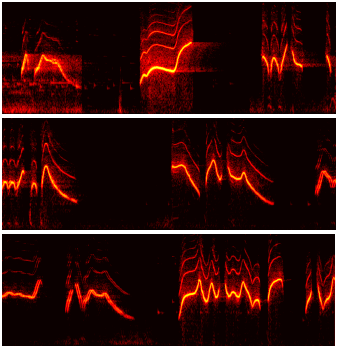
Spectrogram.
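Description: A man whistles loudly through his fingers in rising and falling calls.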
